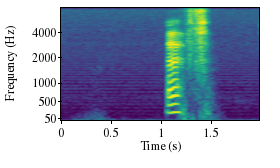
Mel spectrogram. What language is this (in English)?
Norwegian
